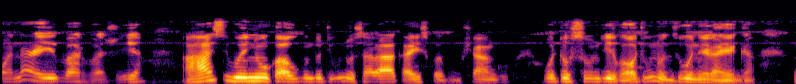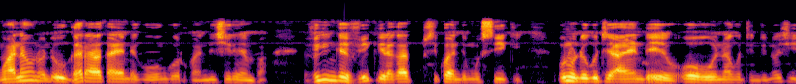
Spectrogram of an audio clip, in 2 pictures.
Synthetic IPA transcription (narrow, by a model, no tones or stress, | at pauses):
mwanaiʋarwaʐija | ɦaːsiwe̞ɲokaukundotiuno̞saɾaːkaiskwamuʃaŋɡo | oto̞suŋɡirwautiuno̞d͡ziwoneɾaɦeːɡʱa | mwanauno̞ɗakuɡʱaɾaːkaendakuoŋɡo̞rwandit͡ʃiɾe̞ːmba | vikiŋɡe̞vikiɾakasikwandimusiki | uno̞ɗak̬utiae̞nde̞jo̰ʔoːnakutindino̞t͡ʃiːta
